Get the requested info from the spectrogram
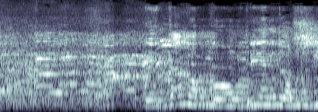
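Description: Mostly speech: a man's voice through a microphone and PA in a large hall, over chatter from the crowd.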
